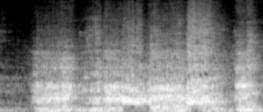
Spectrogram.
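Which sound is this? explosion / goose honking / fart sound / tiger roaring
tiger roaring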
